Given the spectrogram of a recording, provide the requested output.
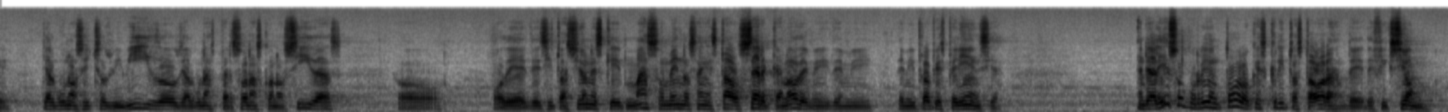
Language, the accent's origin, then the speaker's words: Spanish; Piura, Peru; Yo desde que salí de Piura había querido escribir sobre una casa verde que conocí cuando era niño, en fin, un sitio que resultaba muy pintoresco y al mismo tiempo muy fascinante para las personas que teníamos pues 10 años en Piura, el año 45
